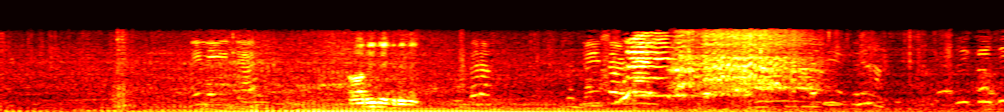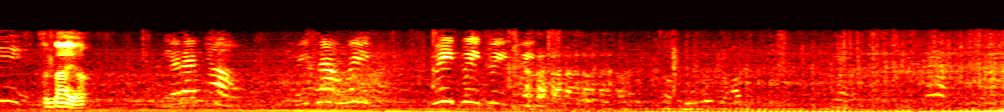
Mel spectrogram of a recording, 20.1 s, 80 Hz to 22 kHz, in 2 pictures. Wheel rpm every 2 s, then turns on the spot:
0, 0, 0, 60, 10, 0, 0, 0, 0, 0.
6-8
